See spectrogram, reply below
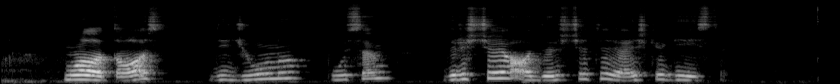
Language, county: Lithuanian, Vilnius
